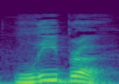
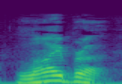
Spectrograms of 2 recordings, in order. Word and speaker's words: Libra: Hello, our topic is the zodiac sign Libra, or some people pronounce it Libra, the sign of the balance.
